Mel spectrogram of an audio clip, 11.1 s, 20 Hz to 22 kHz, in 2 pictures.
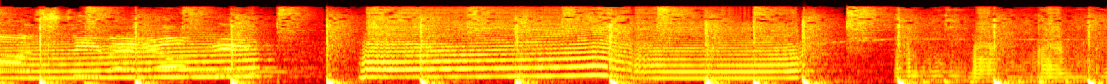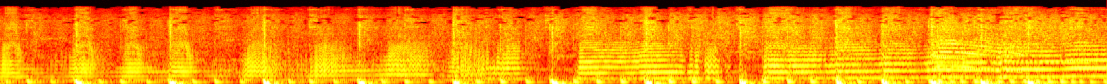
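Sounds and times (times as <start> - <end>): horn section playing: 0.0 - 11.0
kick drum: 0.0 - 11.0.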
